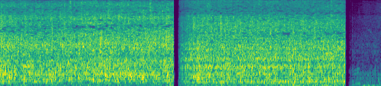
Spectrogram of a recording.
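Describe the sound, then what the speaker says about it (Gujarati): Water flows like a stream at a farm, a loud, steady rushing wash broken by two abrupt cuts, quieter after the second. "ઝરણા જેવું લાગે ઝરણા જેવું"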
